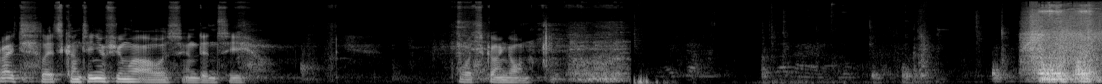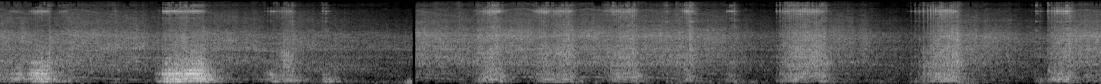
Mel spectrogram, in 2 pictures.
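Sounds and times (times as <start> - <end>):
angle grinder cutting concrete: 10.2 - 22.0.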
